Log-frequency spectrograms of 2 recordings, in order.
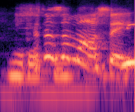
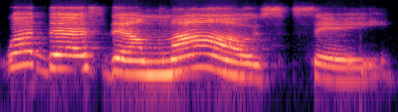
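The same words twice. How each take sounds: First: Quick, high little voice; high-pitched repeated question. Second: Very slow, stretched words; slow question. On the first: Teacher prompting children for the mouse sound, high-pitched. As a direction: ask it high and in one go. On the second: Teacher asking children about the mouse, very slowly. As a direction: space out each word for learners. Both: Shown as a demonstration.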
